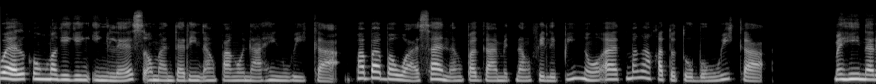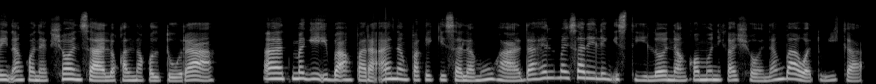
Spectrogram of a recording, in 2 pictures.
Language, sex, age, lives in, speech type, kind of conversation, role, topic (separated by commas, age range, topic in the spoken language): Filipino, female, 30-34, Philippines, read, expert-assistant, expert, Paano kung biglang nagpalit ng pangunahing wika ang Pilipinas—halimbawa, naging Ingles o Mandarin? Anong mangyayari sa ating kultura, pagkakakilanlan, at komunikasyon sa ibang bansa?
